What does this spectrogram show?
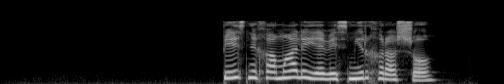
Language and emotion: Russian, neutral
